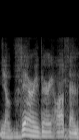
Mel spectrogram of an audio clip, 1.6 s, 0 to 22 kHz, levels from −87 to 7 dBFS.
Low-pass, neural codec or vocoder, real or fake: 7.2 kHz; codec, 24 kHz, 1 kbps, SNAC; fake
